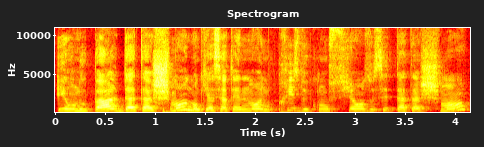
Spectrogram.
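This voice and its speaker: Hoarse woman reading cards. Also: on the high side, fast. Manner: soft-spoken, addresses viewers with "d'accord?"; murmurs requests to her guides. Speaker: tarot card reader. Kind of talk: spiritual card reading to viewers.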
